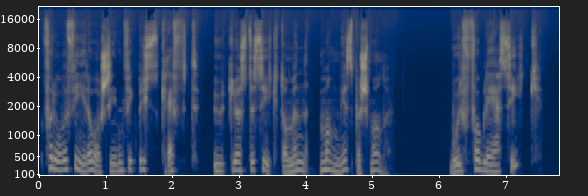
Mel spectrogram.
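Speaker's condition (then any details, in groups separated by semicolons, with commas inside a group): No condition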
